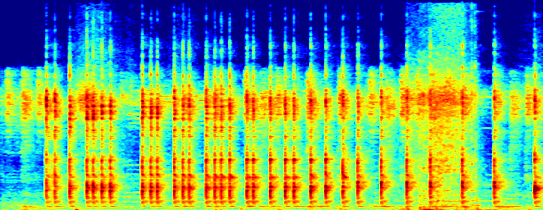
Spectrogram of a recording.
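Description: A spinning-wheel app's tick sound playing from a phone speaker as the wheel turns. The rapid clicks start about half a second in and spread out as the wheel slows.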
